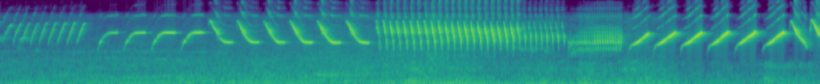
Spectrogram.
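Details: Belgian canary training song for young canaries, a varied high song: short trilled runs, rising upswept notes, a dense rattling buzz in the middle, then more rapid rising whistles.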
